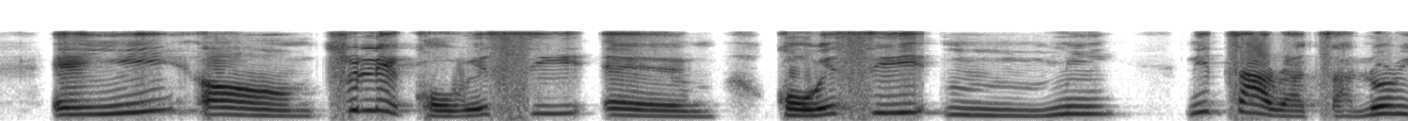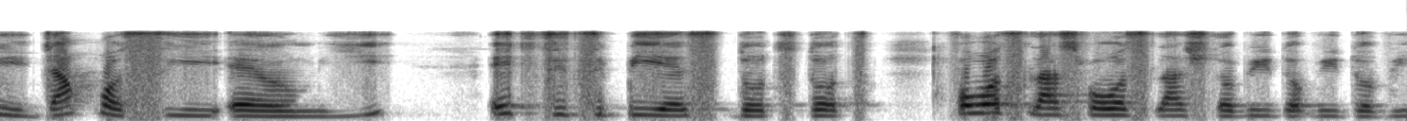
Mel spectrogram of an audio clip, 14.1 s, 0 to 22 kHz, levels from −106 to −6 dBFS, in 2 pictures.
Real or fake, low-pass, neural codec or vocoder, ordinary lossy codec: real; 7.2 kHz; none; none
